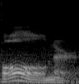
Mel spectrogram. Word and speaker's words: Vollmer: It is like wall or tall or ball but with a V. It's Vollmer.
